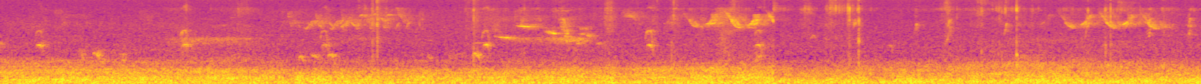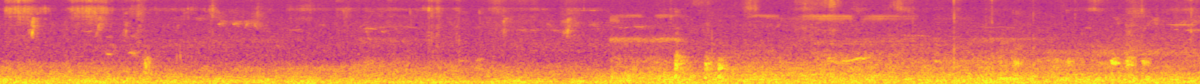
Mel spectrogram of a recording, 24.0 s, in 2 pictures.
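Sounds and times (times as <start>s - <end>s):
faint low rumble: 0.0s - 24.0s
small birds chirping: 0.0s - 24.0s.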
